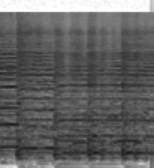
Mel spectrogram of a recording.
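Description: Live Sinaloan banda music: the brass section plays held notes over a sousaphone bass line that pulses in an even beat, with drums.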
